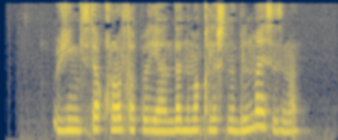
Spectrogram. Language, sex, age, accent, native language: Uzbek, female, 25-34, Qashqadaryo, Uzbek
